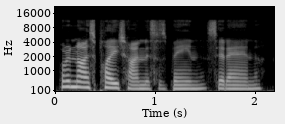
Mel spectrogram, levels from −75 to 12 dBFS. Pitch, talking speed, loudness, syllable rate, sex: 190 Hz, 275 wpm, -19 LUFS, 5.4 syllables/s, female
